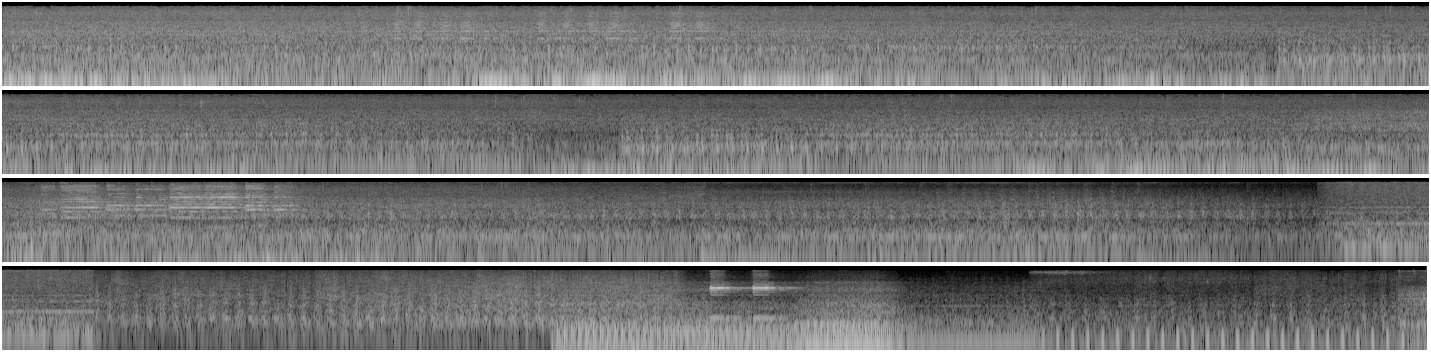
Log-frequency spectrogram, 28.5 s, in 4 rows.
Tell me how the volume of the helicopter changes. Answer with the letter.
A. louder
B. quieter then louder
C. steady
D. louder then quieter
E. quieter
C.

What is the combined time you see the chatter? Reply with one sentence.
The chatter can't be heard in this clip.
